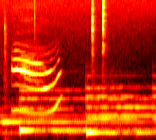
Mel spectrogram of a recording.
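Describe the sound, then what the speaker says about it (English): A cat in a cute, chill video game gives a couple of clear, close meows, one rising and bending, then a shorter second call. "pet the cat, pet the cat"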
